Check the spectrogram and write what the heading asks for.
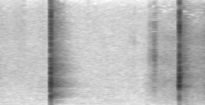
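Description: Two sharp, light slaps of a person clapping half-heartedly with one hand, spaced about a second apart, brief and fairly quiet with nothing else around them.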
